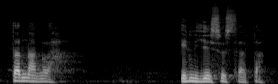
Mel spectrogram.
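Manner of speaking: soft, low and hushed, fading to a whisper; calm reassurance. Acted. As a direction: soothe the frightened ones gently. Jesus speaks to the listeners. (suara lembut menenangkan)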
